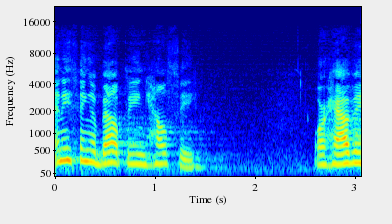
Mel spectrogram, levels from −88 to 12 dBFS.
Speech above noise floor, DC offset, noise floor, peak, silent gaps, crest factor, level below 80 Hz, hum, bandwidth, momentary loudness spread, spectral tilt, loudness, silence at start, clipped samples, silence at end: 36 dB; under 0.1%; -59 dBFS; -4 dBFS; none; 20 dB; -64 dBFS; none; 13.5 kHz; 13 LU; -6.5 dB/octave; -25 LUFS; 0 s; under 0.1%; 0 s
